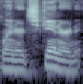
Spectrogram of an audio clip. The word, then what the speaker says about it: Lynyrd Skynyrd: 17 would make it onto their official debut pronounced Leonard skinnard in 73 uh those songs included give me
